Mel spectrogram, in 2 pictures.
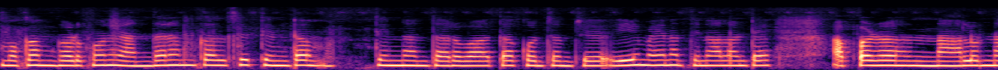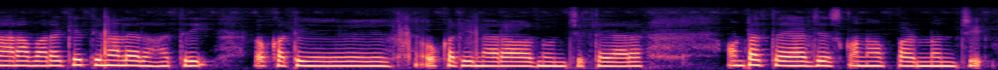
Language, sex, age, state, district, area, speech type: Telugu, female, 18-30, Telangana, Vikarabad, urban, spontaneous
